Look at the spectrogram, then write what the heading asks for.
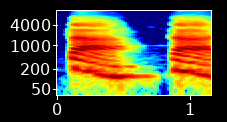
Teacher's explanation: ada angin yang mengintervensi kita kalau mau ngomong Da kalau Ta Ta ini bukan ditolak aja tapi ta ditiup ta ta ditiup Nah kalau th th itu sama dengan ta · Kalau ta ini bukan ditolak aja, tapi ta ditiup.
